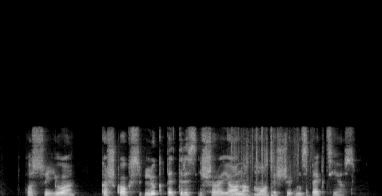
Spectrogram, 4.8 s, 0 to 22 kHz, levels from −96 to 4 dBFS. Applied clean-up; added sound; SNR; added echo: neural mask model RNNoise.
